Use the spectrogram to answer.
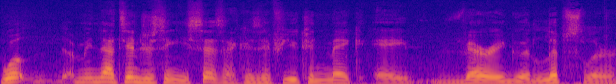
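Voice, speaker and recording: Here is a man with an ordinary speaking voice. His pitch is medium and his pace moderate. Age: 60s. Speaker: orchestral trumpet player and teacher. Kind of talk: casual interview.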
